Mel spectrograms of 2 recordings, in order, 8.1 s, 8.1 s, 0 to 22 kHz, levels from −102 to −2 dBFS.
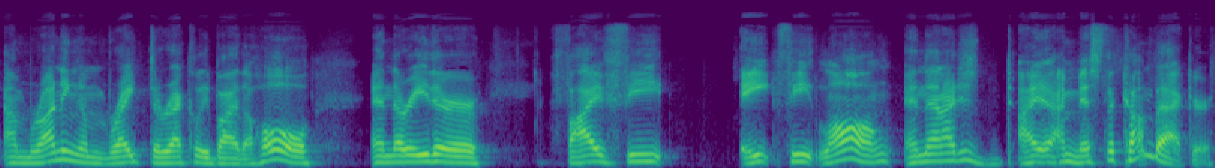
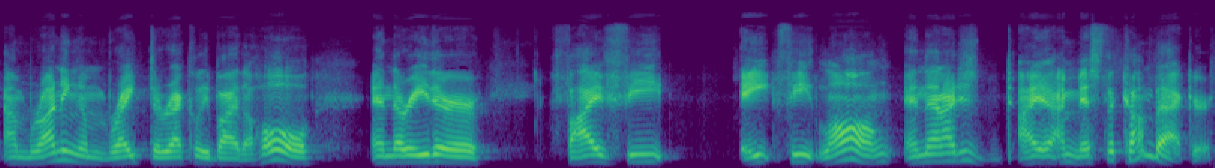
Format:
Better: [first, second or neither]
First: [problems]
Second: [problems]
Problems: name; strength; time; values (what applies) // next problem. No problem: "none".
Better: first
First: none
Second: thin; somewhat; fading below 250 Hz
